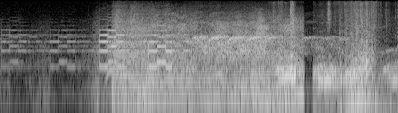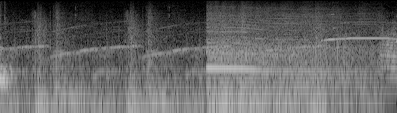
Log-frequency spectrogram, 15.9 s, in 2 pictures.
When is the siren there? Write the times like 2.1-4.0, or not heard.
0.0-15.8.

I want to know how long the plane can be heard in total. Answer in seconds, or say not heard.
8 s.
